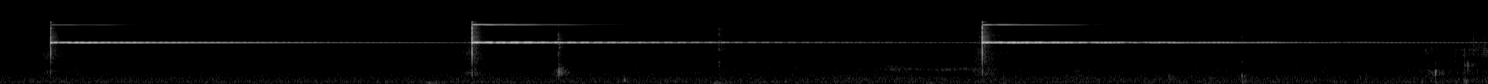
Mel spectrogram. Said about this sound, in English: And then listening for the sound of the bell to open your eyes.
